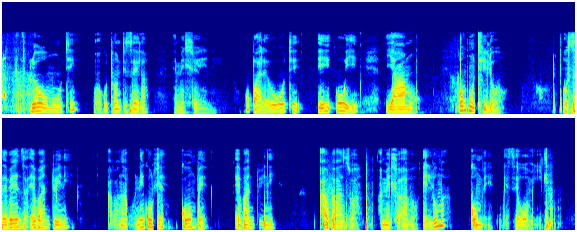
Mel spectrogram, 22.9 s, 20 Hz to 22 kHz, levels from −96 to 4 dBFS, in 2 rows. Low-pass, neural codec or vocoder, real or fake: 7.2 kHz; none; real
